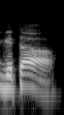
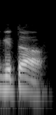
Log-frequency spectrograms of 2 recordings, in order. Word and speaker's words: guitar: Ikkada ee R anedi silent.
